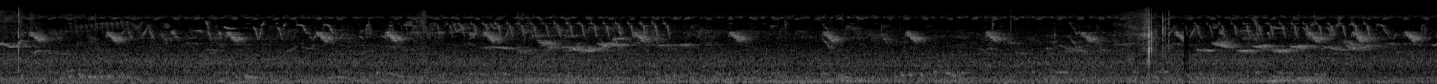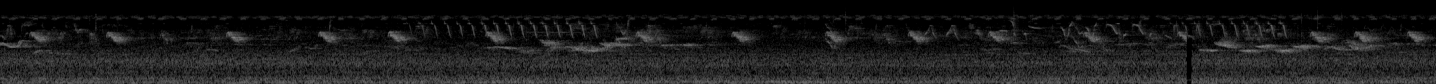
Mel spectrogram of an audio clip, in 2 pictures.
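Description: Birdsong: one bird repeats a short high chirp over and over, and other birds break in with warbling phrases now and then. There is a single sharp click about eleven seconds in.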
